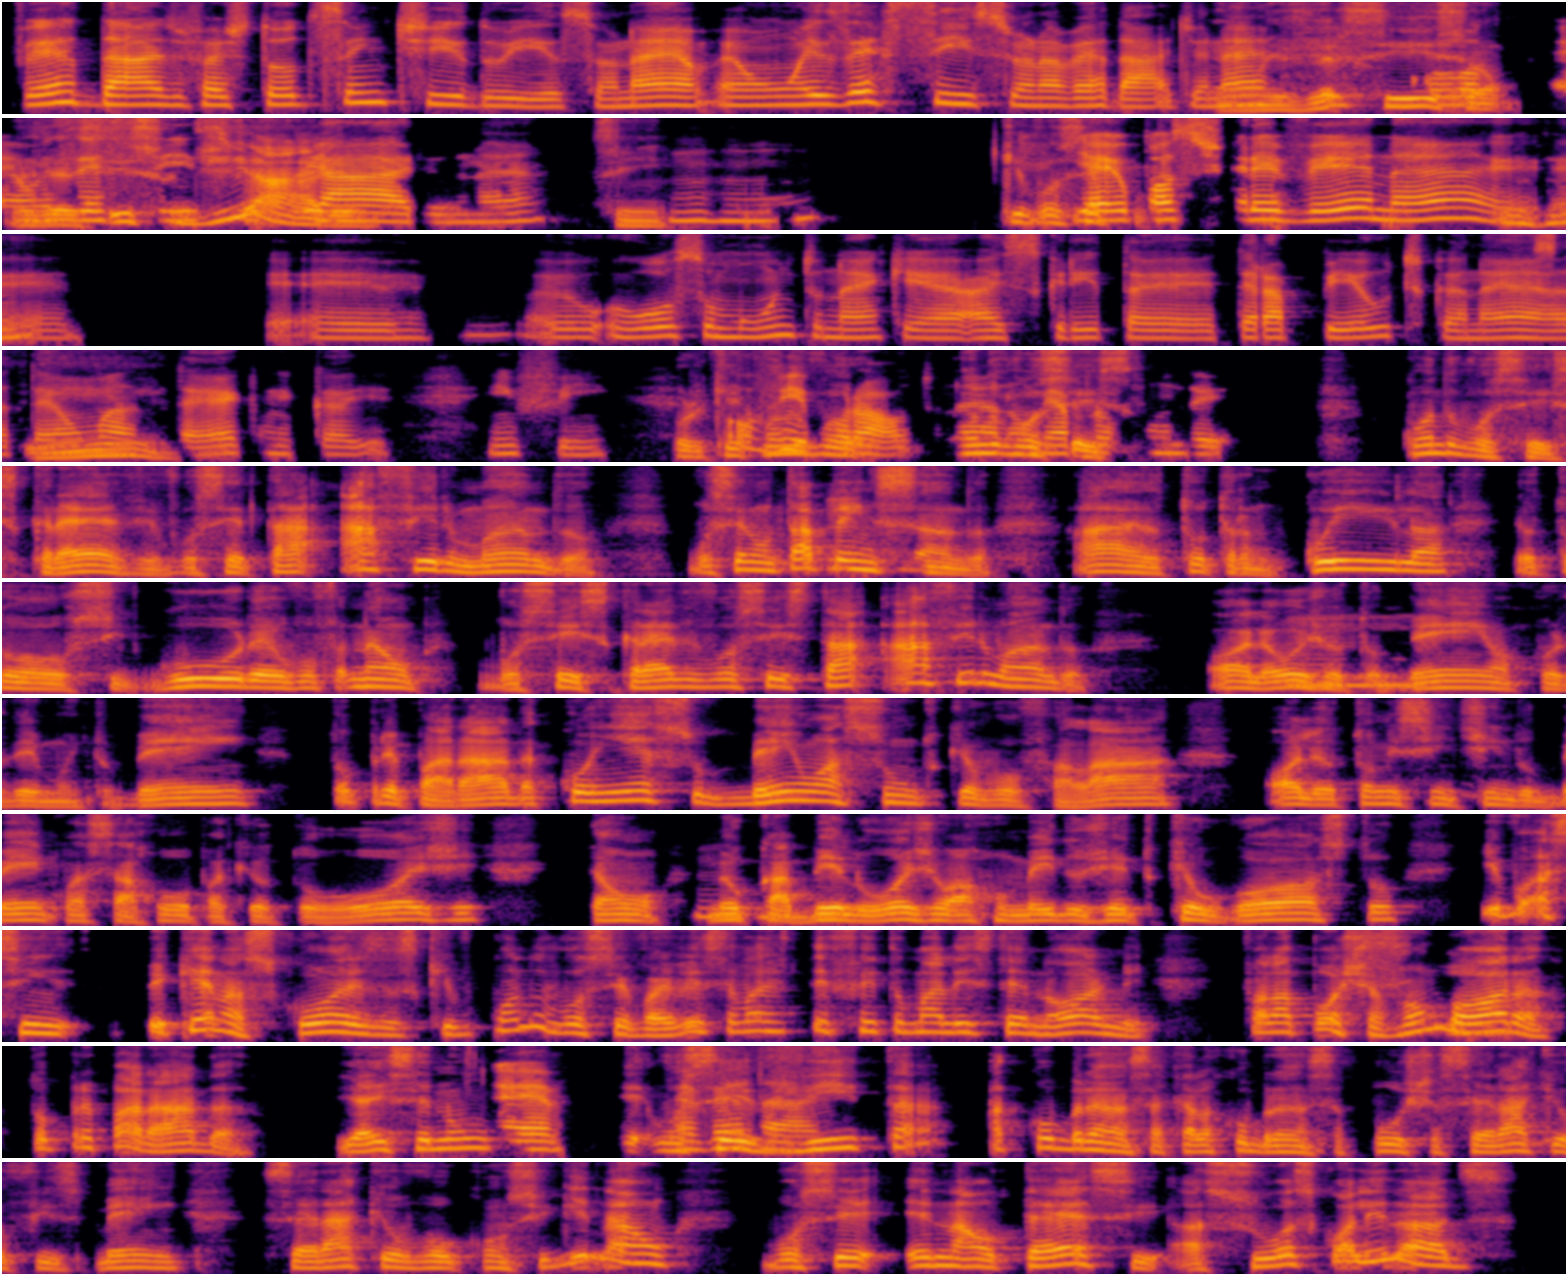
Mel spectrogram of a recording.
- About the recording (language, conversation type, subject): Portuguese, advice, Como posso começar a construir uma autoimagem mais positiva?
- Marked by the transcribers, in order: other background noise; tapping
